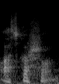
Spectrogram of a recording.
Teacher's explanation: the r goes retroflex when it gets to the S and the S assimilates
